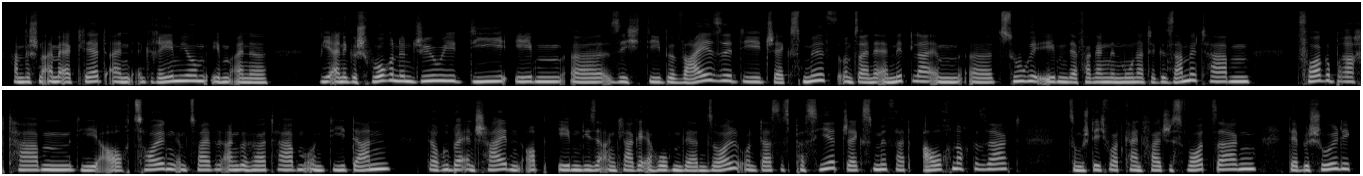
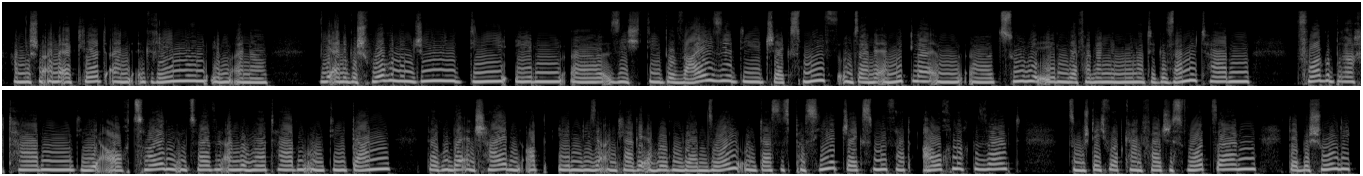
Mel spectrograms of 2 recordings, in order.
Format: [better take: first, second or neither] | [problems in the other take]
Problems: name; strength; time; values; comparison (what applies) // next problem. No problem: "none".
first | distortion; heavy; 35% of the sound clipped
